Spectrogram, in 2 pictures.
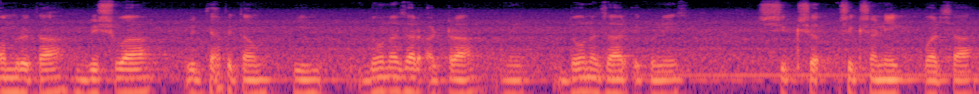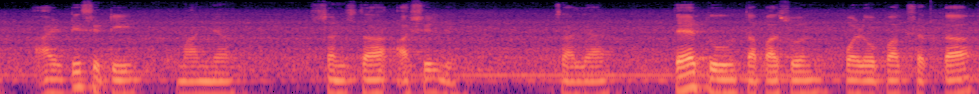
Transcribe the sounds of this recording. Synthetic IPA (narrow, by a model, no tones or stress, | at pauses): əmɾut̪aʋiɕʋa | ʋid̪japit̪əm | ɦiː | d̪onɦəd͡zaɾə̰ʈʰɾa | ani | d̪onɦəd͡zaɾekoɳ̃iːs | kɕikʂəɽ̃ikʋəɾʂa | a̰jʈisiʈi | manjə | sə̃st̪ʰaə̰ɕild̪i | t͡saljaɾ | t̪ɛt̪ut̪əpasuːn | pəɭəwpakɕəkt̪a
